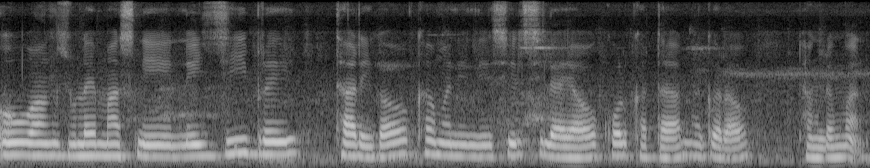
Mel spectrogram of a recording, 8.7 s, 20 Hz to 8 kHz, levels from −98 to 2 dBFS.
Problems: low volume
